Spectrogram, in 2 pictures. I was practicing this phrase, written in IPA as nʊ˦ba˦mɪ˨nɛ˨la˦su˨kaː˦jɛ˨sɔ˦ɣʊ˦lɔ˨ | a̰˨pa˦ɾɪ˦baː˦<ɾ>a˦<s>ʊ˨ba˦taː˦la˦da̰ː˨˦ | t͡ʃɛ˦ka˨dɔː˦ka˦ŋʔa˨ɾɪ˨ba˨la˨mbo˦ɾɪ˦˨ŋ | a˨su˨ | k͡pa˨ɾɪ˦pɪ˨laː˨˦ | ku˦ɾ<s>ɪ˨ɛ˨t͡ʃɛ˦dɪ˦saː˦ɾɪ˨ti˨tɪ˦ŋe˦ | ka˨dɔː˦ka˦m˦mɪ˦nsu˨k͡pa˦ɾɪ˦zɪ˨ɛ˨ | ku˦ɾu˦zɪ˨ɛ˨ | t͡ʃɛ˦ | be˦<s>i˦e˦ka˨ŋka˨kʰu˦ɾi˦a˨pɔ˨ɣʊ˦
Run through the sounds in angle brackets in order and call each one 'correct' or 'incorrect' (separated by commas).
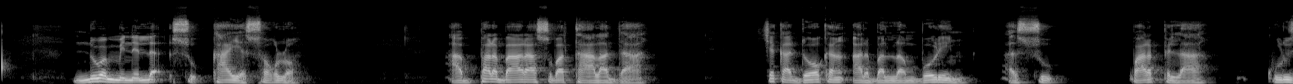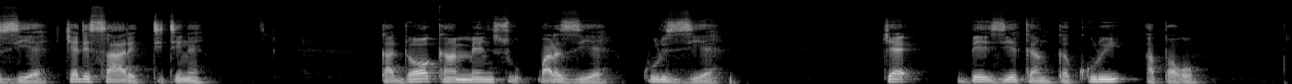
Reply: correct, correct, incorrect, incorrect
